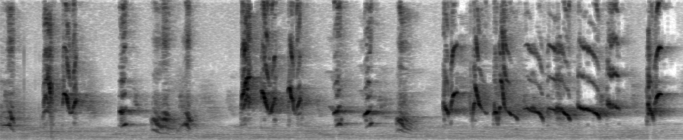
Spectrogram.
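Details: Oriental magpie-robin, known locally as burung cincim pala, in energetic full-isian song: sharp downslurred whistles and squeaky notes at a steady pace, ending in a rapid run of high chirps and sweeps.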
